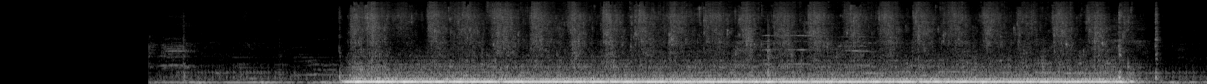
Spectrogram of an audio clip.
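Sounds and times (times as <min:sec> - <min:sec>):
washing machine motor humming: 0:03.3 - 0:12.0.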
